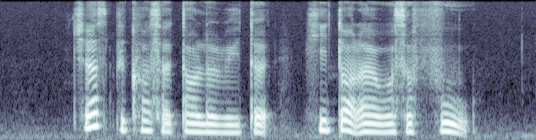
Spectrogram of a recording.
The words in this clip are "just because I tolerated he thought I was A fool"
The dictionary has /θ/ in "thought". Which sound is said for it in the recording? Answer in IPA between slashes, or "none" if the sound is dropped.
/t/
